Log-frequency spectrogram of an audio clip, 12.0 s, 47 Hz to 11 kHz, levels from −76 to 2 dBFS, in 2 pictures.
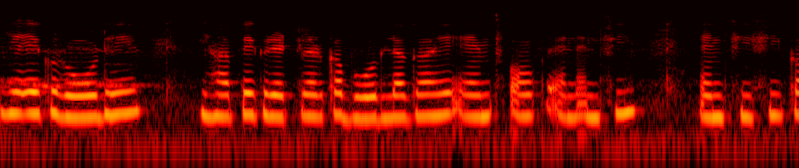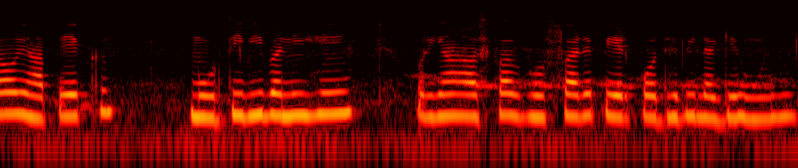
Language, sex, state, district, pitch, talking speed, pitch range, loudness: Hindi, female, Bihar, Begusarai, 255 Hz, 175 wpm, 245-270 Hz, -35 LUFS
